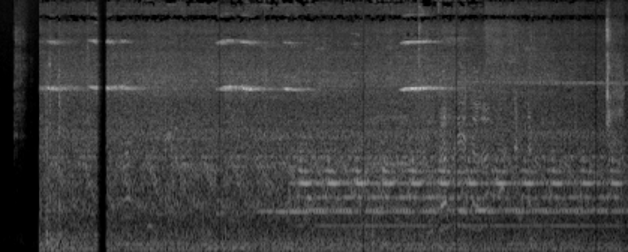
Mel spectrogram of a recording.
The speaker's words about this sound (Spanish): se baja el señor productor, empieza a grabar y es que entonces le empieza a sonar la alarma sísmica. Así fue como a nosotros nos tocó el sismo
